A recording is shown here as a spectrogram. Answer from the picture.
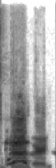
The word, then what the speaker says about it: Beathard: Yeah, it's Beathard. I know it's Beathard.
